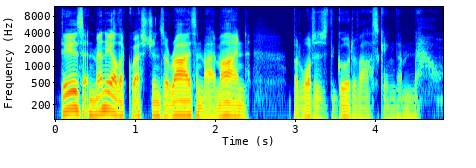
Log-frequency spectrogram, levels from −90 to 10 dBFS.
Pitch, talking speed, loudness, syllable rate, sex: 105 Hz, 220 wpm, -20 LUFS, 6.4 syllables/s, male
